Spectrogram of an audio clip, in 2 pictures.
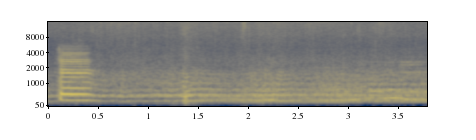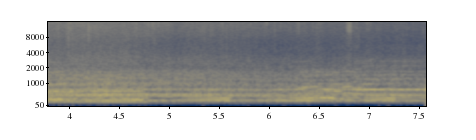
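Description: A dense, steady buzzing of many honeybees swarming around a hive, continuous, with a brief louder burst at the start and no voices.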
